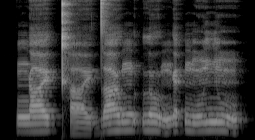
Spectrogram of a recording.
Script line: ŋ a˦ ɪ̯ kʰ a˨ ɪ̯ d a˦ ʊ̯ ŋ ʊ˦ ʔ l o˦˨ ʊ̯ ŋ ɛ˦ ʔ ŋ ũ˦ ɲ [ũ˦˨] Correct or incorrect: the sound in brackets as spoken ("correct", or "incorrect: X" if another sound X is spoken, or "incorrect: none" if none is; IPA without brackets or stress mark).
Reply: correct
